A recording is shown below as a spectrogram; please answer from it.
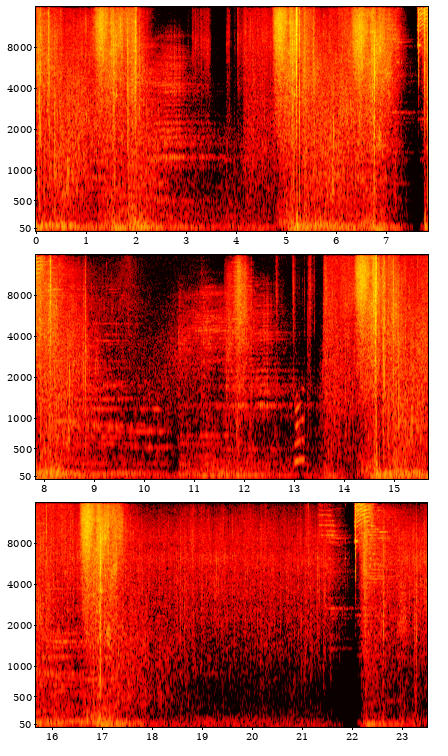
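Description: Confringo blasting spell explosions from Hogwarts Legacy, a series of loud booming blasts repeating every few seconds, each with a sharp onset and rumbling decay.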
